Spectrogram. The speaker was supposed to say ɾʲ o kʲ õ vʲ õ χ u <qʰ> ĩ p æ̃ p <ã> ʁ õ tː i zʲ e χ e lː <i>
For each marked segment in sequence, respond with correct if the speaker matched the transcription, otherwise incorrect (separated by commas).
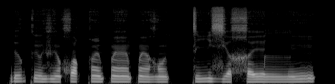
incorrect, incorrect, incorrect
